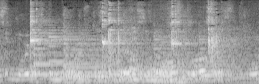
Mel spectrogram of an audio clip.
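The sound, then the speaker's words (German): Glasses clink together in a toast at a regulars' table gathering, several bright chiming taps spread across a couple of seconds, fairly loud, with murmuring voices underneath. “Prost. Auf, auf, auf den nächsten Stammtisch.”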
